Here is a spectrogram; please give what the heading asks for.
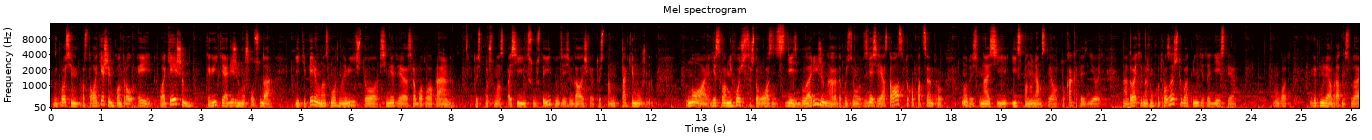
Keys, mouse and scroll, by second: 4.9-5.3 scroll up 2, 5.3-12.3 middle drag, 12.3-13.1 scroll down 2, 13.1 scroll down 1, 13.1-13.8 scroll up 2, 13.8-15.4 scroll down 2, 15.4-15.9 scroll up 2, 15.9-22.9 middle drag, 24.8-26.1 middle drag.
